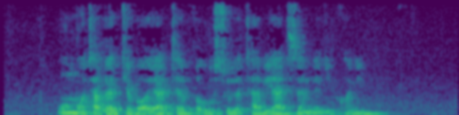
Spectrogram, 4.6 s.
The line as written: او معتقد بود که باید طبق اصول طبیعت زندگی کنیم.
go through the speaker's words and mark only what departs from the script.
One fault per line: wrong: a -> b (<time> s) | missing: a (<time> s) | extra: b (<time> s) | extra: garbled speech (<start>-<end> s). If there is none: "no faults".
missing: بود (1.2 s)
